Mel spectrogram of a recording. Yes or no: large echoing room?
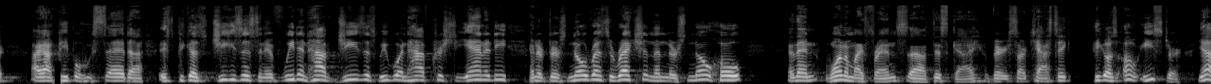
yes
